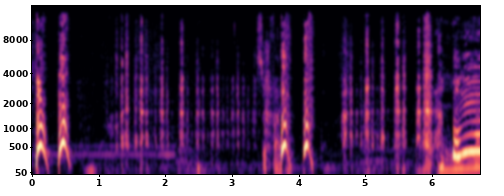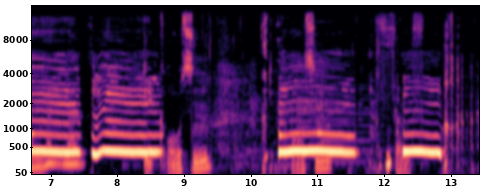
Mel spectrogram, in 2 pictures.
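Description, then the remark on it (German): A person imitates a dog with their voice, first quick breathy panting, then several drawn-out, wavering howls, fairly loud, with a brief spoken remark in between. “Machst du in der Zwischenzeit kurz einen Hund nach?”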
